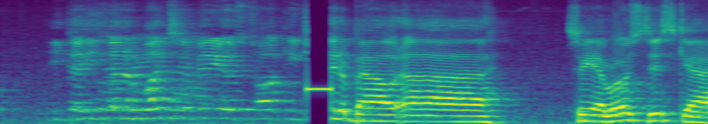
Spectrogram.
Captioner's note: beep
